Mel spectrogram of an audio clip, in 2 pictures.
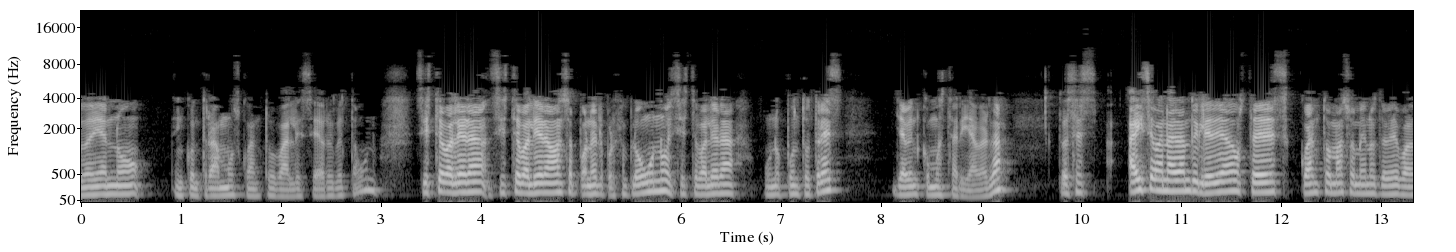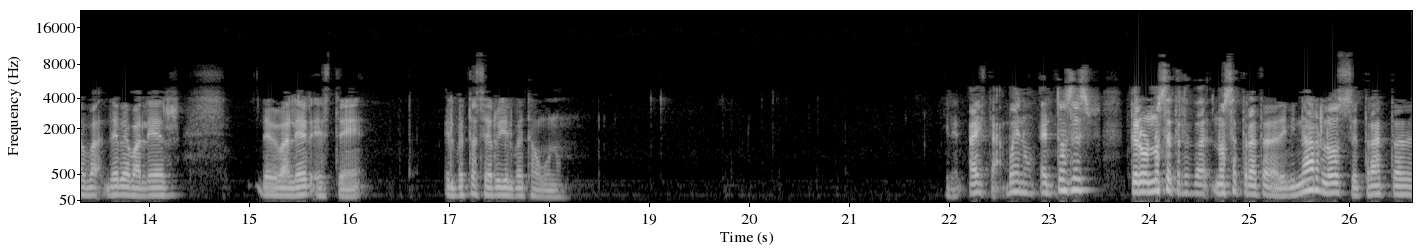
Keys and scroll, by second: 5.4 1, 5.6 Return, 6.4-7.7 typing, 11.1-12.2 typing, 15.9-16.6 typing, 19.7-21.4 typing, 25.1-26.5 typing.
